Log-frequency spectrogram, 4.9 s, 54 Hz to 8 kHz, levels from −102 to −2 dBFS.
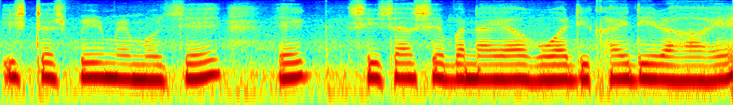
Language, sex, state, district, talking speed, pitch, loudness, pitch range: Hindi, female, Arunachal Pradesh, Papum Pare, 160 wpm, 195 Hz, -10 LUFS, 185-205 Hz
